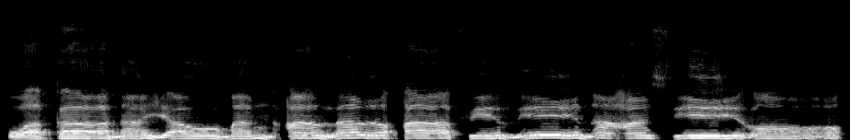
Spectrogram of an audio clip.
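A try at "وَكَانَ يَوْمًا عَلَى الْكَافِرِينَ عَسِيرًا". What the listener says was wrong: Sedikit hati-hati di kaf ya. Kaf itu sebetulnya gampang, namun kadang-kadang kita terbawa seperti kof. Hati-hati dia jadi kayak kof ya. Wa kana yauman 'alal kafirina 'asira.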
